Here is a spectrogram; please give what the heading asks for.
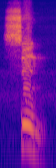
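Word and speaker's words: س: zebra then we have the letter sin which is pronounced like in sync like in sync then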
